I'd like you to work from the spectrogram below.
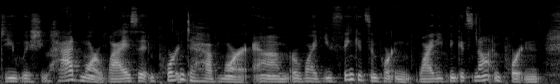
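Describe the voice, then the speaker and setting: A woman with an American accent, very deep and low in pitch, with ordinary pitch variation at a very fast pace. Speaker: teacher and podcast co-host. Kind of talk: casual chat. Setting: at home, remote recording.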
